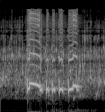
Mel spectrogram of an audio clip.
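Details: Female zebra dove of Bangkok stock calling to a male: a short run of soft, mid-pitched staccato coos, one drawn note followed by quick clipped notes, over steady trickling water.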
